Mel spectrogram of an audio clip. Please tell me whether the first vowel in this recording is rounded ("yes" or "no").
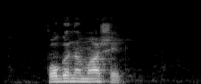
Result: yes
